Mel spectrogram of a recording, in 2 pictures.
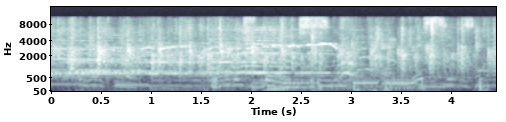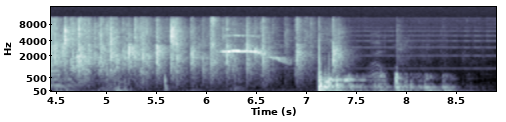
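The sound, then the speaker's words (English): Audience applause for a comedian at a comedy show: a dense, steady wash of crowd clapping that gradually thins toward the end, then a single brief thump. “Clap your hands wildly for Melina Best.”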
